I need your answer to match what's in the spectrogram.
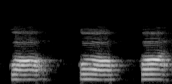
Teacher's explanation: الصوت طلع اصطدم بقبه الحنك، نزل على هيئه رنين، انحصر الصوت بين اللسان وقبه الحنك · Term: حرف مستعلي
